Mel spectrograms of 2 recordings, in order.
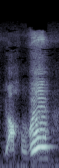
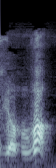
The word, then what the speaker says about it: Yahweh: Yahweh is a term for Yud-Heh-Vav-Heh, which many people pronounce like myself, Yahweh. Some of you pronounce as Yahuwah.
